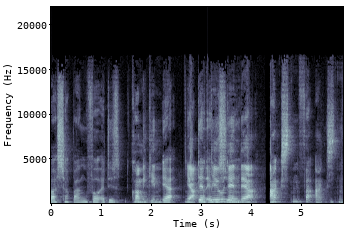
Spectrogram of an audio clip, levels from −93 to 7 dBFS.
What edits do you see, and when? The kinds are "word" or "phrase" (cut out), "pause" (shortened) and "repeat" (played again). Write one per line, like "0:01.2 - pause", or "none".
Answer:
0:04.3 - pause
